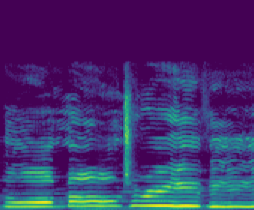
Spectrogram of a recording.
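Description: A woman singing held notes with vibrato, stepping to a new note several times.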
